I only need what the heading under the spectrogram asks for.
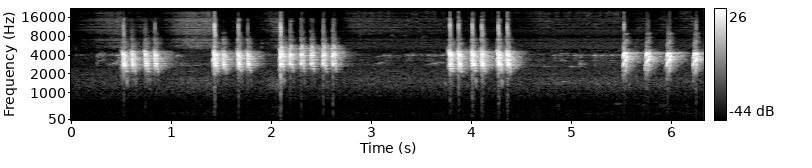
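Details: White-winged Crossbill song, a very chirpy, sharp staccato: notes in quick bursts of four to six, each burst separated by about a second of quiet.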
